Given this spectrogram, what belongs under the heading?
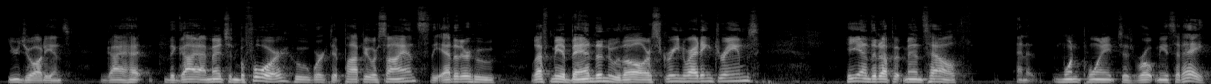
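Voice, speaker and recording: A middle-aged man with a big voice, telling rambling, self-deprecating stories as an interview guest with many restarts. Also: lowish voice. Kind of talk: casual conversational storytelling.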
